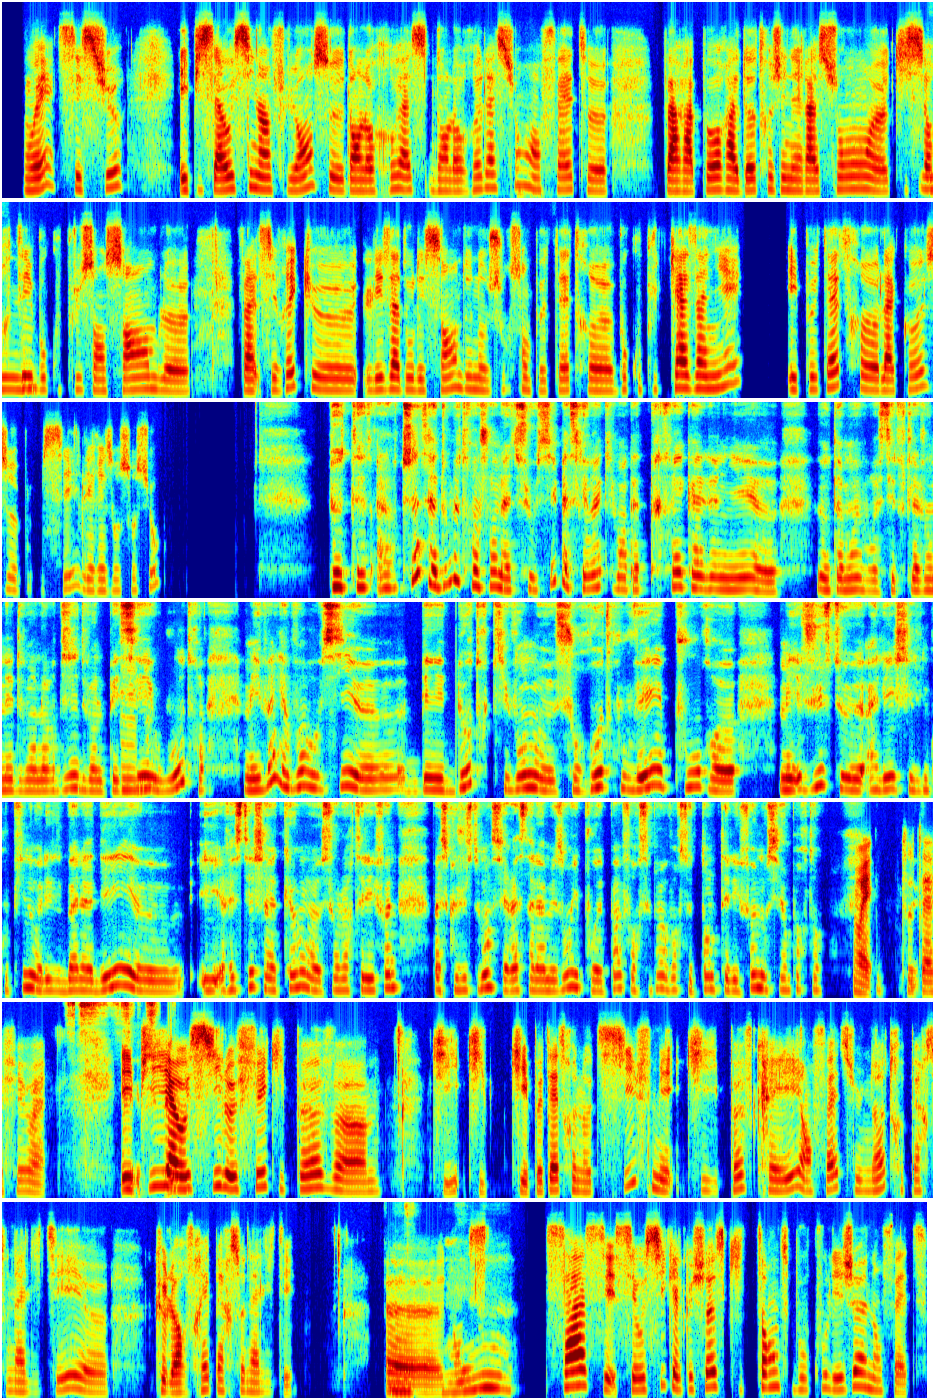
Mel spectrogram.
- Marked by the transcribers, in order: other background noise; stressed: "casaniers"; stressed: "très"; stressed: "retrouver"; unintelligible speech; unintelligible speech
- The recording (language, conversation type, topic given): French, podcast, Les réseaux sociaux renforcent-ils ou fragilisent-ils nos liens ?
